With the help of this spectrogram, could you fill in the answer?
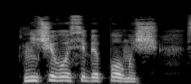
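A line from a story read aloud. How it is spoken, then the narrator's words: Angry interjection. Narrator (Russian): сердито вмешивается Мария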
